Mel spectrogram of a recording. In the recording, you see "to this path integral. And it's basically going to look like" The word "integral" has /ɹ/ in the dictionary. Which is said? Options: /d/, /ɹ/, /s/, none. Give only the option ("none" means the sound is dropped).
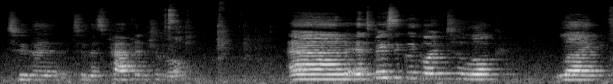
none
